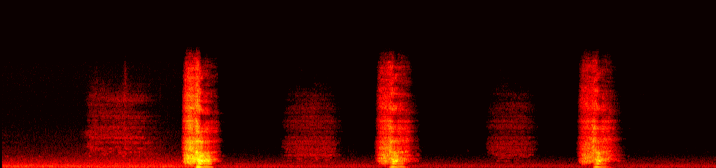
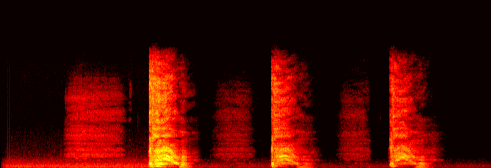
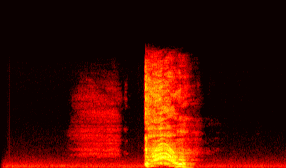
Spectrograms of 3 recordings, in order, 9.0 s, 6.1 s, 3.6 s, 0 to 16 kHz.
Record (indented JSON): {
  "exhalation_length": "9.0 s",
  "exhalation_amplitude": 25379,
  "exhalation_signal_mean_std_ratio": 0.25,
  "three_cough_length": "6.1 s",
  "three_cough_amplitude": 28856,
  "three_cough_signal_mean_std_ratio": 0.31,
  "cough_length": "3.6 s",
  "cough_amplitude": 31388,
  "cough_signal_mean_std_ratio": 0.35,
  "survey_phase": "beta (2021-08-13 to 2022-03-07)",
  "age": "45-64",
  "gender": "Male",
  "wearing_mask": "No",
  "symptom_none": true,
  "smoker_status": "Ex-smoker",
  "respiratory_condition_asthma": false,
  "respiratory_condition_other": false,
  "recruitment_source": "REACT",
  "submission_delay": "11 days",
  "covid_test_result": "Negative",
  "covid_test_method": "RT-qPCR",
  "influenza_a_test_result": "Unknown/Void",
  "influenza_b_test_result": "Unknown/Void"
}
